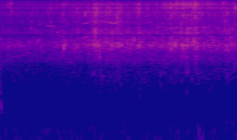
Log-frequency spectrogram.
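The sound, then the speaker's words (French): Gentle sea waves lapping and trickling onto a sandy beach, a soft continuous wash with small splashes and bubbling, steady and quiet with no voices. “La caresse des vagues qui se déposent sur la plage vient enrouler doucement autour de nos chevilles le sable part doucement sous nos pieds.”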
